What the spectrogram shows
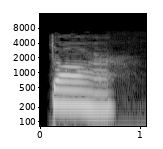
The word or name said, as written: daur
